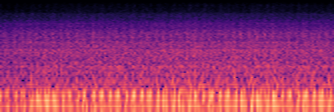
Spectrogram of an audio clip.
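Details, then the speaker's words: TFT dash cowl at idle with bracket screws left slightly loose: steady idle, no buzz; vibration noise returns when screws are tightened. "do no noise at all the minute I tighten up the screws the noise comes back and minut it there you go I think I'm just going to put some silicon on the screws and just leave it a little bit looser that's all I can do and the noise is gone"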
